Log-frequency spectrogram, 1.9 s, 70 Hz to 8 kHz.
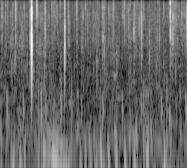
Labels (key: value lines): label: biophony
recorder: SoundTrap 300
